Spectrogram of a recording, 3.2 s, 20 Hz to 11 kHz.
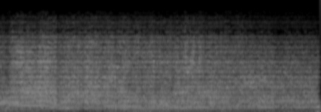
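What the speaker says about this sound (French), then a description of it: "La M2 arrive, c'est tellement rapide." A BMW M2 approaching at high speed during a drag-style run, its engine a steady loud roar that holds constant throughout without pause.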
